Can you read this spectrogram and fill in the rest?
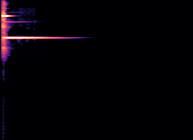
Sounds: Alarm, Vehicle, Bicycle bell, Bicycle, Bell

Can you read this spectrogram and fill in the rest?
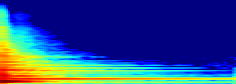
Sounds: Percussion, Drum, Music, Musical instrument

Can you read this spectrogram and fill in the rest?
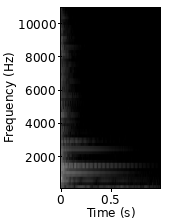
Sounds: Bell

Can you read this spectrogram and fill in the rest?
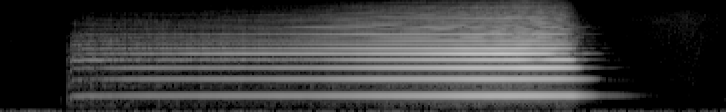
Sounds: Music, Bowed string instrument, Musical instrument

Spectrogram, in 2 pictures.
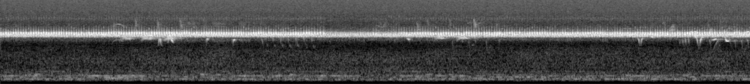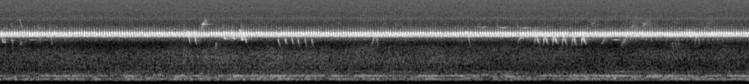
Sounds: Cricket, Insect, Wild animals, Animal

